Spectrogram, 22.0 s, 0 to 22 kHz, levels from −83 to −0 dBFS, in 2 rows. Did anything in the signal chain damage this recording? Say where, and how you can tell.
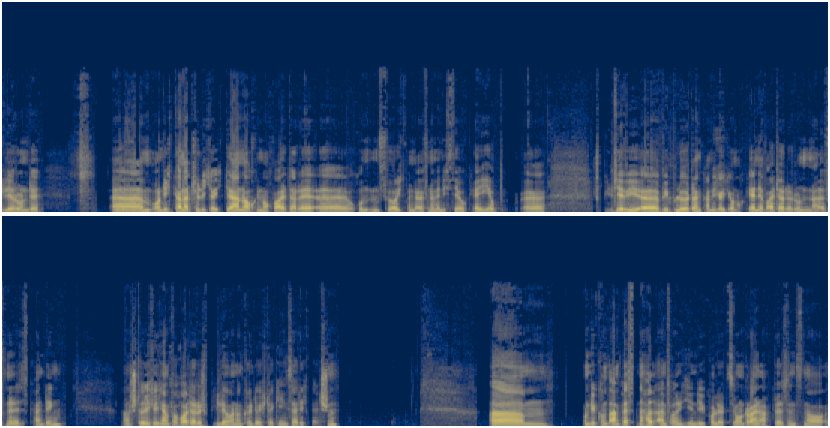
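No, nothing in the chain audibly damaged this audio, with no stage showing evidence of a fault anywhere in the clip.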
